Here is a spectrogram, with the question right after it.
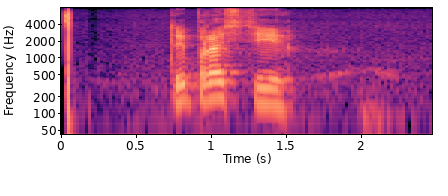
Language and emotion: Russian, neutral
